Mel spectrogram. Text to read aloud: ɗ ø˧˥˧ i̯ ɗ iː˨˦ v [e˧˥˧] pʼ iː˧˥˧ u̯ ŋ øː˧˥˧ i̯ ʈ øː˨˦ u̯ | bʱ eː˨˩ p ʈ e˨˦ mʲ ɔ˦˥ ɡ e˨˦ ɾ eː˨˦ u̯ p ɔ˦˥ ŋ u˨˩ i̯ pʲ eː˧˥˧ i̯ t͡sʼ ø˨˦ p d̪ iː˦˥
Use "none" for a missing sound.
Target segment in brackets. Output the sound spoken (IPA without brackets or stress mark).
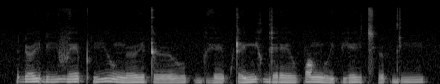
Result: e˧˥˧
